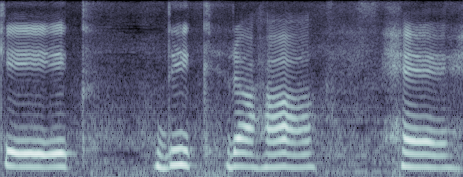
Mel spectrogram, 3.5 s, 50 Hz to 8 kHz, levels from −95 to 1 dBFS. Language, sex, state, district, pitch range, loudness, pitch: Hindi, female, Haryana, Jhajjar, 215-230 Hz, -14 LUFS, 220 Hz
